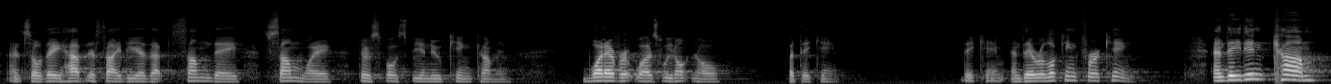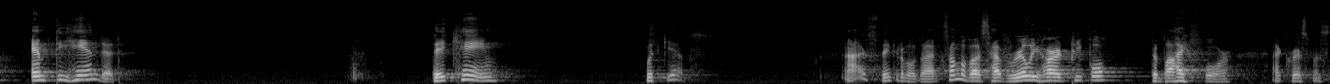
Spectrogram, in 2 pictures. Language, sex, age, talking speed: English, male, 50-69, 140 wpm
